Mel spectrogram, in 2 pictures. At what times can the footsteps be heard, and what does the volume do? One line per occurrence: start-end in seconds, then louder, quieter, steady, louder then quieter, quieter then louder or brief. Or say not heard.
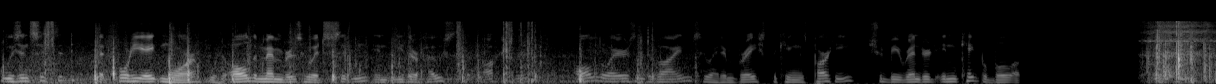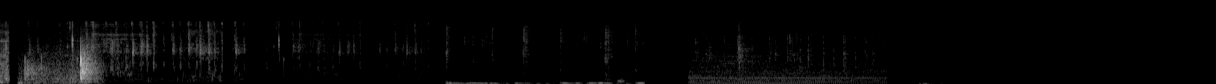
0.0-7.0 quieter
11.4-13.2 brief.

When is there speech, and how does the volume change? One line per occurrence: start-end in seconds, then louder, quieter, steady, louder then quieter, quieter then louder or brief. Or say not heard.
0.0-10.2 quieter.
